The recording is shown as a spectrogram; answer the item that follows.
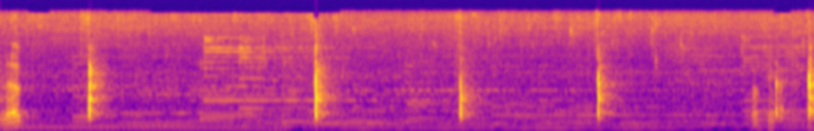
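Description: Kitchen knife chopping a tomato on a wooden chopping board: about five separate sharp knocks of the blade on the board, roughly a second apart.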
